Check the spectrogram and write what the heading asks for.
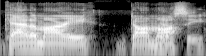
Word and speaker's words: Katamari Damacy: I think it's pronounced Katamari Damacy. Yes.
